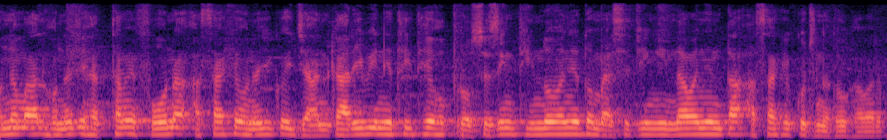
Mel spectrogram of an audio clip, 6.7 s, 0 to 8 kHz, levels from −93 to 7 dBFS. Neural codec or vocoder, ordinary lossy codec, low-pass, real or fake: none; none; 7.2 kHz; real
